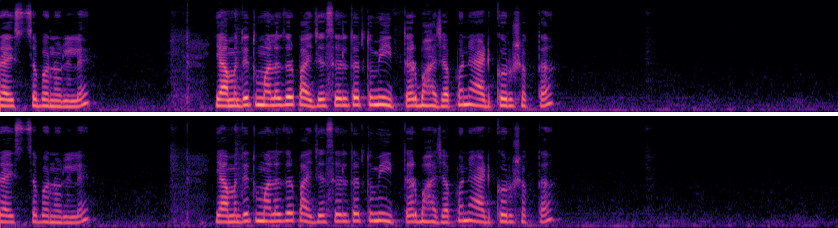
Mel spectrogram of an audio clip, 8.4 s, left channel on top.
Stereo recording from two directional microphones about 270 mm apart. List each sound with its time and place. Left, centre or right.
0.0 s a woman's voice: centre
